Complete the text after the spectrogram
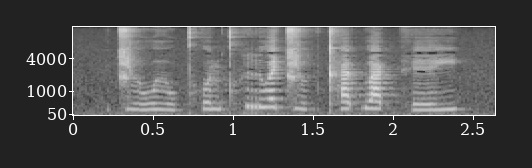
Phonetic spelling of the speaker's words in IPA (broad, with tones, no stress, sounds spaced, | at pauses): t͡ɕ ɯː˩˦ w ɯː˩˦ w kʰ o˦˥ n kʰ r u˥˩ a̯ t͡ɕ ɯː˨˩ k̚ tʰ a˦˥ t̚ w a˥˩ k̚ h eː˦˥ j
